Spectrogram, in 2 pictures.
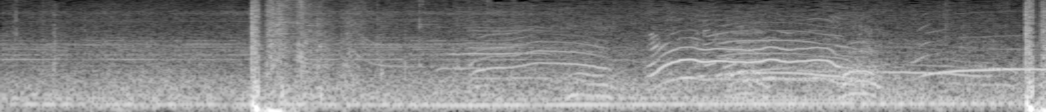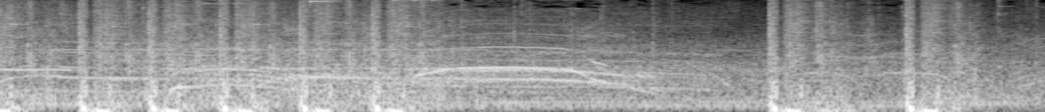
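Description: Gunshots fire in sharp, loud bursts.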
